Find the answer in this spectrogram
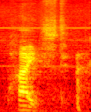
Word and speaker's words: Pyst: one straight it's pronounced pised okay it's pronounced pis wa I'm pissed P Y St T it rhymes with Heist I guess you want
